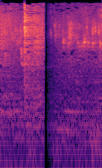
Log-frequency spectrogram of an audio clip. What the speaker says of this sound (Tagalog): Nahugas og baso si Ma'am Kat. Diningana lang kakusugan tubig.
